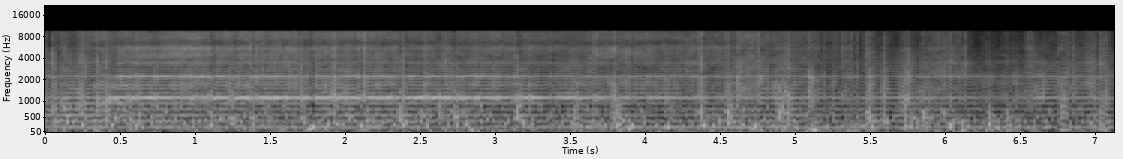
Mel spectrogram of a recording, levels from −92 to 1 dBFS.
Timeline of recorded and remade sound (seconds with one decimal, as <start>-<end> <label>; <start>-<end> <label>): 0.0-7.1 remade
